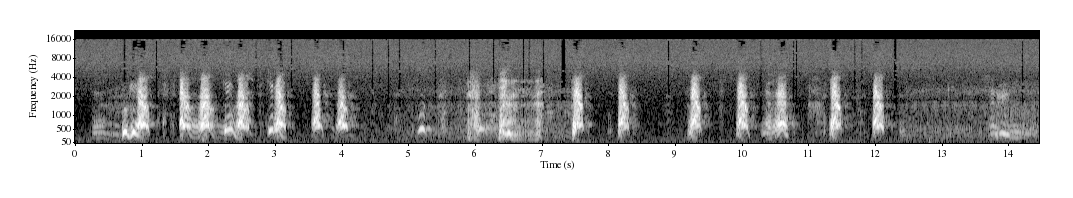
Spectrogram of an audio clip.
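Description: Shetland sheepdog barking over and over, short sharp single barks coming every half second to a second, stopping near the end.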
